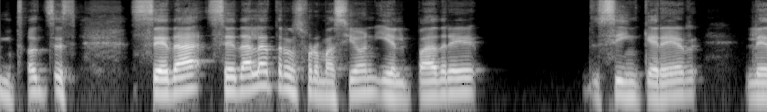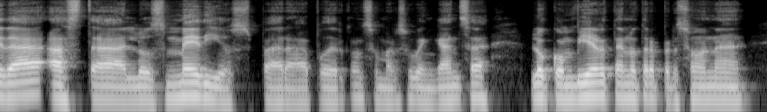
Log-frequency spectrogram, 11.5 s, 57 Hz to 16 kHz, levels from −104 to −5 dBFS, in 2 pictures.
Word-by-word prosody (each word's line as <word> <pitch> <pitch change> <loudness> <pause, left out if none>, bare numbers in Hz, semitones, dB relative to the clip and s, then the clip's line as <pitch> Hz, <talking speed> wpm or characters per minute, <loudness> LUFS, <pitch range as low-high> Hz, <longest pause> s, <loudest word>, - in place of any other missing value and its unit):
Entonces, 155 +4 -4 0.4
se 150 -1 +6
da 175 +4 +7
se 165 - +3
da 175 +1 +6
la 220 +2 +3
transformación 150 -4 0
y 140 -1 -2
el 125 -1 -3
padre, 150 +4 +1 0.8
sin 130 -3 +2
querer, 135 +3 -1 0.3
le 125 0 -1
da 130 +2 +4
hasta 110 -4 0
los 105 +1 -5
medios 115 -4 -1
para 95 -1 -6
poder 95 0 -9
consumar 105 -4 -12
su 110 +2 -13
venganza, 105 +4 -5 0.3
lo 120 -1 0
convierte 125 +2 +1
en 120 - -3
otra 120 +1 -3
persona, 105 0 -6
120 Hz, 140 wpm, -24 LUFS, 105-140 Hz, 0.8 s, da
